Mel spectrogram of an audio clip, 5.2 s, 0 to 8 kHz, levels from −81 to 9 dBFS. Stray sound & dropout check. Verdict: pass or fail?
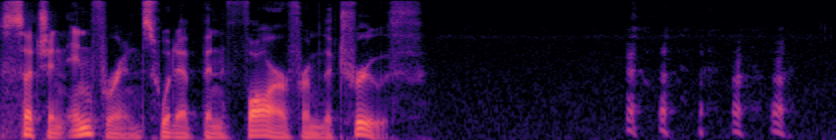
fail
